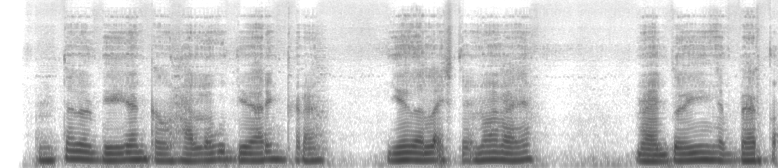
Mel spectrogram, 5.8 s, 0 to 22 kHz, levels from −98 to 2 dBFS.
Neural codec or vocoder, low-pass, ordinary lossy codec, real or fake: codec, 44.1 kHz, 1.7 kbps, Pupu-Codec; none; none; fake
